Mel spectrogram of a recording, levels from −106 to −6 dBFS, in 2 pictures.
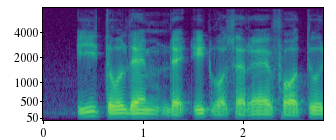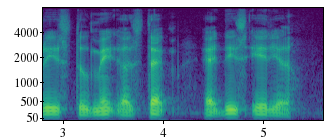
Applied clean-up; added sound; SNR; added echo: none; none; none; none.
